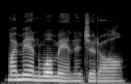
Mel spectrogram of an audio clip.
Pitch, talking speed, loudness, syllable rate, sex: 180 Hz, 275 wpm, -17 LUFS, 6.7 syllables/s, female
